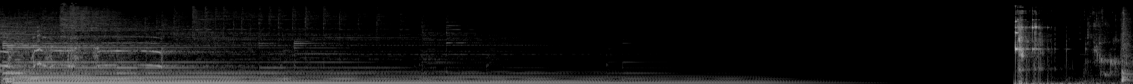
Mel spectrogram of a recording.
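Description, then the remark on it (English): A long, resonant musical tone slowly fades into silence, then a loud rooster crow bursts in near the end and is cut off. “Wake Up Call, ideas that crow.”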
